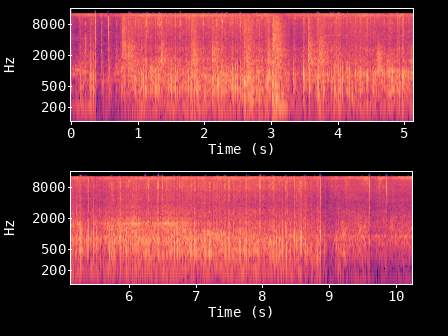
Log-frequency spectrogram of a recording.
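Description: Several small battery-powered vibrating bristle-bot toy bugs running on a tile floor: a dense, fast rattling buzz as they vibrate and clatter against the tiles, dropping off near the end.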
